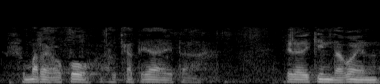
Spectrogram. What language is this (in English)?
Basque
